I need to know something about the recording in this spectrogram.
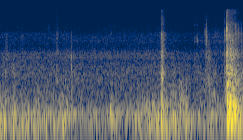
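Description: Wind and handling noise on a hand-held phone microphone as it is swung around, with one sharp click about one and a half seconds in.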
